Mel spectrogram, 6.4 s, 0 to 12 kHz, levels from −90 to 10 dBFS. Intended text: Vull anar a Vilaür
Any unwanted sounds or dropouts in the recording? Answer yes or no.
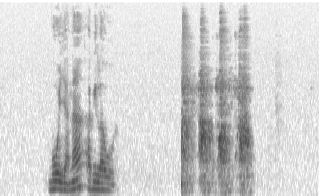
yes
